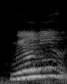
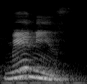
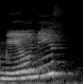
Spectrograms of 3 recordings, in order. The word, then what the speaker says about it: mayonnaise: Mayonnaise is a very common word. And the correct pronunciation is mayonnaise. It's not mayonnaise, it's mayonnaise.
